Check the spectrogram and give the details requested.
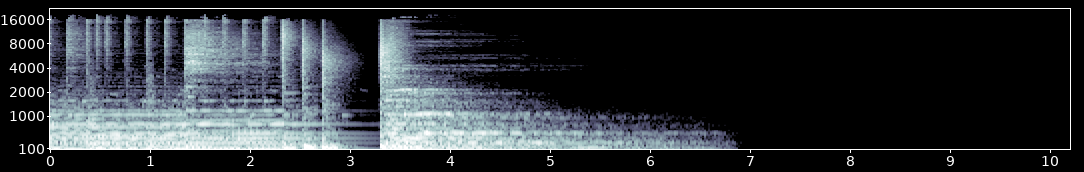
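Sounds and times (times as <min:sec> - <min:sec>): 
background music mix bed: 0:00.0 - 0:06.9.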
